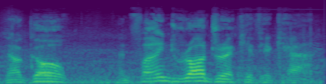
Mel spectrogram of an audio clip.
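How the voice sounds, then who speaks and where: An actor playing a composed, trusting noble lord in a medieval fantasy video game, speaking in a measured, confiding way. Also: male voice, mid-range voice, lively intonation, slight background noise, lightly acted. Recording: music behind the voice.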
